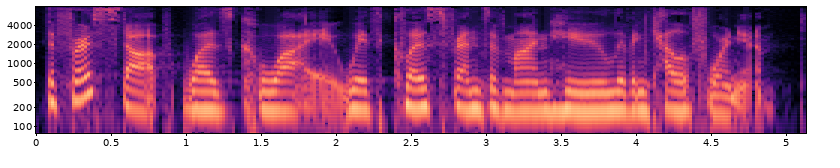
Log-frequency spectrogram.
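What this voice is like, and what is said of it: American accent. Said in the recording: “I spent most of October in the States, which you can probably tell from my accent is where I grew up”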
